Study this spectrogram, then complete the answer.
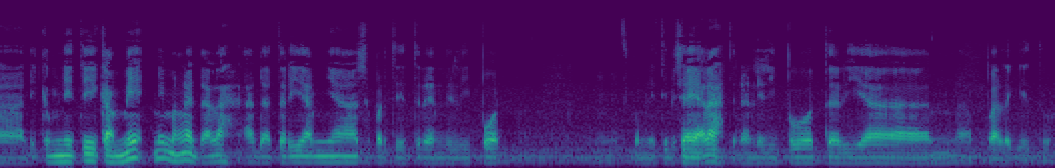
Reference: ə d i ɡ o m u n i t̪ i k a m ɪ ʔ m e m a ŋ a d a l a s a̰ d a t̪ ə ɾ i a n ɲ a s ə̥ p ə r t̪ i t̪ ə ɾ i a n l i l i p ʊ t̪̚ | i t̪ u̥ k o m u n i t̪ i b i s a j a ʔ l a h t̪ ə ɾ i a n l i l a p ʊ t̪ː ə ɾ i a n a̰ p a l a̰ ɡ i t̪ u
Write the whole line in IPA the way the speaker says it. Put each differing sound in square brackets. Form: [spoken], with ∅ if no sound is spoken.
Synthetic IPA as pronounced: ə d i [k] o m u n i t̪ i k a m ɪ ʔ m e m a ŋ a d a l a [h] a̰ d a t̪ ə ɾ i a n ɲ a s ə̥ p ə r t̪ i t̪ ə ɾ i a n l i l i p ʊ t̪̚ | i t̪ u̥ k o m u n i t̪ i b i s a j a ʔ l a h t̪ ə ɾ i a n l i l [i] p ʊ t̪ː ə ɾ i a n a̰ p a l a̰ ɡ i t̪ u

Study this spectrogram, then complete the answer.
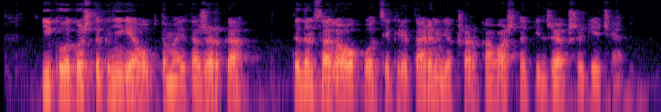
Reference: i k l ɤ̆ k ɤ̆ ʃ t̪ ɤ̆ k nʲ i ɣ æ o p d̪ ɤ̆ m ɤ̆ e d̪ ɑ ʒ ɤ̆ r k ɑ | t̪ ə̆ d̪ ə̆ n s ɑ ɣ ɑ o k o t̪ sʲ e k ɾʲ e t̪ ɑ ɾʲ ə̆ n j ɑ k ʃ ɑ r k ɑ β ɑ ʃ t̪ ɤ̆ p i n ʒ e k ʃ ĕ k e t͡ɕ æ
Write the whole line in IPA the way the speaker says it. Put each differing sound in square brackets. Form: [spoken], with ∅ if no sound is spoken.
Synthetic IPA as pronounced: i k l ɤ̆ k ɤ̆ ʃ t̪ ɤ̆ k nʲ i ɣ æ o p [t̪] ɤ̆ m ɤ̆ e [t̪] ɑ ʒ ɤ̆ r k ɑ | t̪ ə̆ d̪ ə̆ n s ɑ ɣ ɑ o k o t̪ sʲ e k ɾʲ e t̪ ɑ ɾʲ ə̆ n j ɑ k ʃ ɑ r k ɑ β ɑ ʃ t̪ ɤ̆ p i n ʒ [æ] k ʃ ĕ k e t͡ɕ æ

